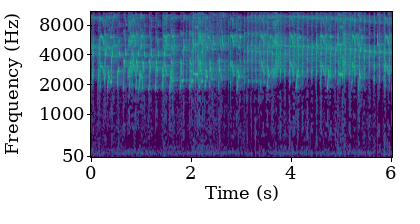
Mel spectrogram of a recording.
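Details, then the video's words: Masteran lovebird chatter: a sustained wash of piercing, rapid chirps and buzzy trills, dense and unbroken throughout. "Kicauan Burung, Love Bird, Masteran Love Bird"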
